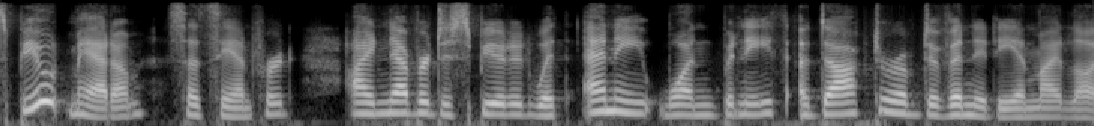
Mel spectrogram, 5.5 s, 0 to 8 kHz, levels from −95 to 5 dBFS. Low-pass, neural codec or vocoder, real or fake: 7.2 kHz; codec, 16 kHz, 1 kbps, X-Codec, HuBERT features, trained on LibriSpeech; fake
